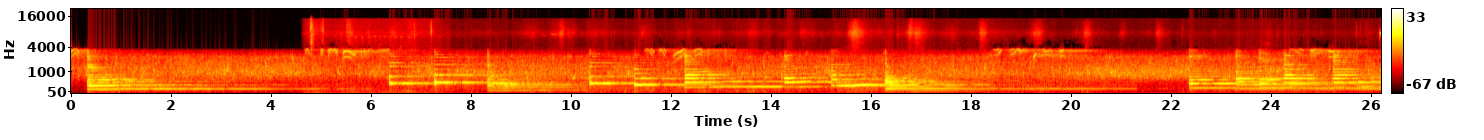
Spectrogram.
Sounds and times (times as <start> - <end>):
Environmental noise: 0.0 - 26.2.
